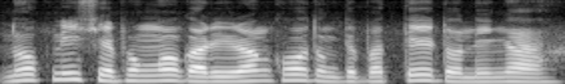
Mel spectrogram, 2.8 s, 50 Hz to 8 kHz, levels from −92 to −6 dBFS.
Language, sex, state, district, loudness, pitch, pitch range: Garo, male, Meghalaya, South Garo Hills, -17 LUFS, 175 Hz, 160-195 Hz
